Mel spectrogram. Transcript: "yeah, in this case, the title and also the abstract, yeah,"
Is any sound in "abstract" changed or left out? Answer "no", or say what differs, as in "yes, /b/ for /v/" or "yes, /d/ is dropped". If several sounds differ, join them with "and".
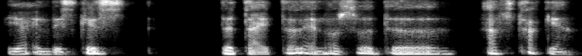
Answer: yes, /ɹ/ is dropped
